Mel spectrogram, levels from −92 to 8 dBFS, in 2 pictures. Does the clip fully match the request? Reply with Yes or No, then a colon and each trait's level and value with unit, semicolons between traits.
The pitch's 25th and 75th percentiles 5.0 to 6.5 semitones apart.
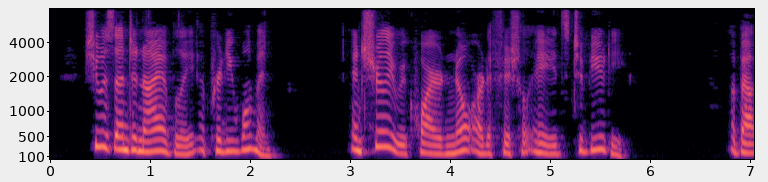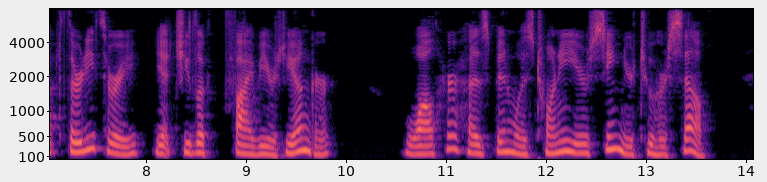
Yes: average, 5.3 semitones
